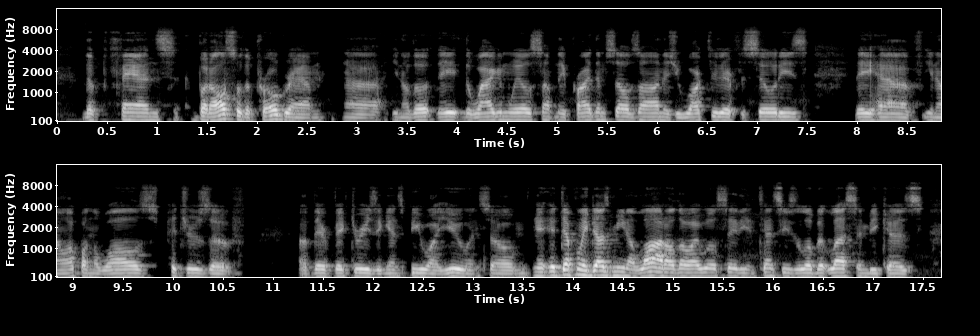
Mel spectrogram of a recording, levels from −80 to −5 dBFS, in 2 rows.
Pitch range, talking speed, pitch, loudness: 110-120 Hz, 210 wpm, 115 Hz, -23 LUFS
